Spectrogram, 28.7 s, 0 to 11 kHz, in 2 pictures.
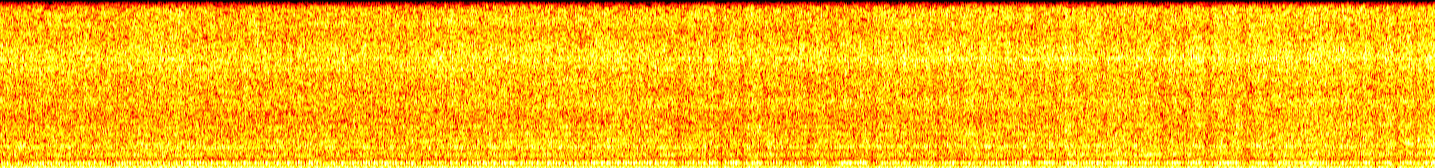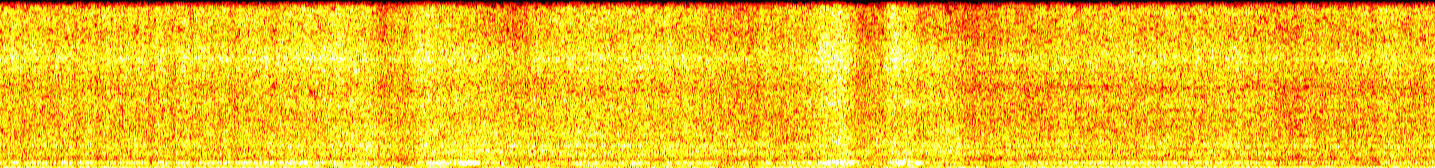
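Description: Ford 2.0-litre Pinto four-cylinder engine in a Robin Hood Series 3 kit car, running loudly and steadily. Its pitch briefly rises and falls twice, about two-thirds of the way through and again a few seconds later, as the throttle is blipped.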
